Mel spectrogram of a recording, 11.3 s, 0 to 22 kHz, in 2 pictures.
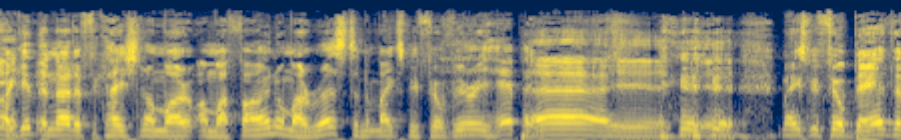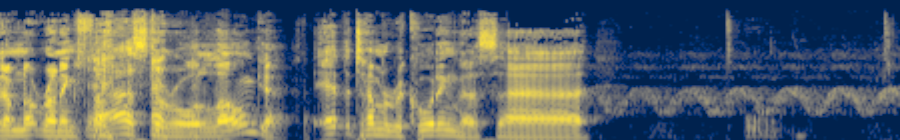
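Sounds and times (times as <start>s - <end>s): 
laughter: 0.0s - 0.8s, 2.6s - 5.1s, 5.9s - 7.2s
speech: 0.0s - 9.4s, 10.3s - 10.6s
ambulance siren wailing: 9.0s - 11.2s.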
